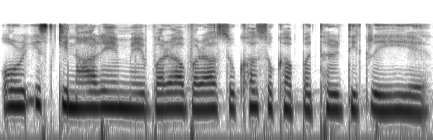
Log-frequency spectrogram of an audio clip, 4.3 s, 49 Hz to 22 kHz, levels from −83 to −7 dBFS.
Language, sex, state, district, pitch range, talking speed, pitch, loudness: Hindi, female, Arunachal Pradesh, Longding, 185-205 Hz, 165 wpm, 195 Hz, -19 LUFS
